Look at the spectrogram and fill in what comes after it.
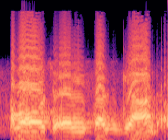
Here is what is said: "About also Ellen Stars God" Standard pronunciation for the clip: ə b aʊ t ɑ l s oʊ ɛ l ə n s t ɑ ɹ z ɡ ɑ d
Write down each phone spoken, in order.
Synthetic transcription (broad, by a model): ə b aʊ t ɑ l s oʊ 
